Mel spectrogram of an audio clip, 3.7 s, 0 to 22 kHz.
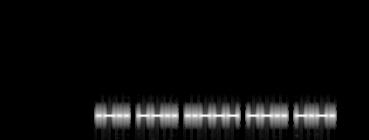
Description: Morse code, heard as a keyed tone, about 36 wpm, 700 Hz. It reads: LZ2ZC
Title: DXCC-100 Call Signs - 5 Characters - Repeated 2x - 35wpm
